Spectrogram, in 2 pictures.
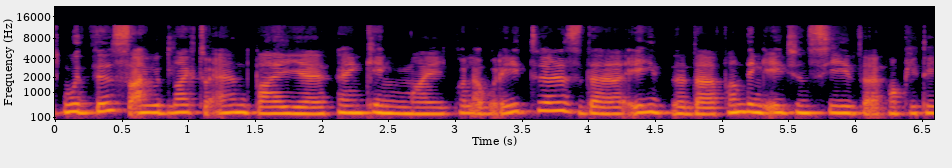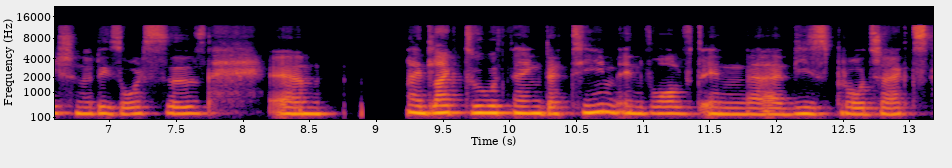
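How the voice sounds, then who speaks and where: A woman from Lebanon, a chemistry professor, giving a webinar talk over a video call, pausing often with ums and uhs. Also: medium pitch, level tone, mellow. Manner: hesitant, many ums and uhs. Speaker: guest speaker, chemistry professor.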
